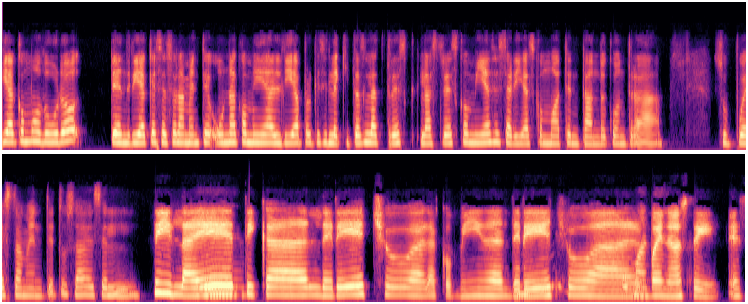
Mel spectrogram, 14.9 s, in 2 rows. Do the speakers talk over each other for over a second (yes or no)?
no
